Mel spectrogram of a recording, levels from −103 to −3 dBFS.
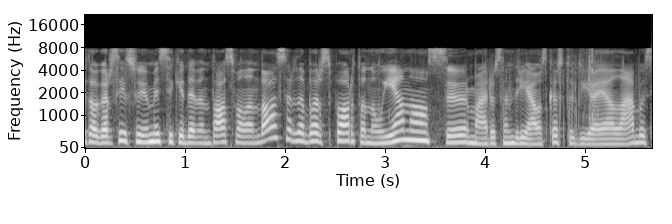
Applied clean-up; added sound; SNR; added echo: none; none; none; none.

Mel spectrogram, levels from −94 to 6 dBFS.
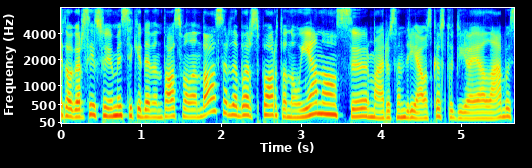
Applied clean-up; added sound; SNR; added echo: neural mask model DeepFilterNet 3.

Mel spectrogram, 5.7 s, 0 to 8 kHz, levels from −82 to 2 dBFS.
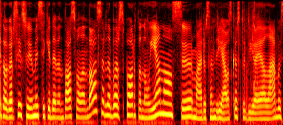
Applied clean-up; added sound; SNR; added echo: neural mask model RNNoise.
